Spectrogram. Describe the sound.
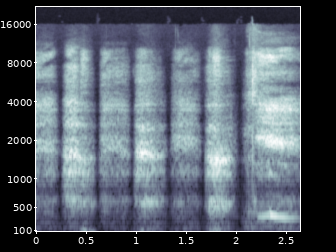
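A voice imitates heavy, breathless gasping for air after dancing: six or seven rapid, loud panting breaths in a steady rhythm, with no words spoken.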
